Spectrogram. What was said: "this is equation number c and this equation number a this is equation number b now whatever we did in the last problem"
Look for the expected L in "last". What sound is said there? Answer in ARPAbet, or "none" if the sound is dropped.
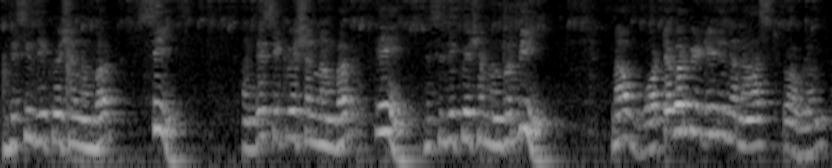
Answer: N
